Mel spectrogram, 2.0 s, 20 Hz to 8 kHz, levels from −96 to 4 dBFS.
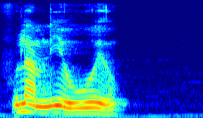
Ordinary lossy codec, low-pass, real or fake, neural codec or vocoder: none; 7.2 kHz; real; none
